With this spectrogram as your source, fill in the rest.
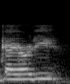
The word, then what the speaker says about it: Gagliardi: I go by Gagliardi. Thank you. But the G is silent, so it would be like Gaiardi.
